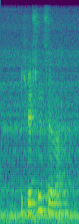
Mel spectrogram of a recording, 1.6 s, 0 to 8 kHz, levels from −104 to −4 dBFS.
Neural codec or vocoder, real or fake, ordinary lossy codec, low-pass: none; real; none; 7.2 kHz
